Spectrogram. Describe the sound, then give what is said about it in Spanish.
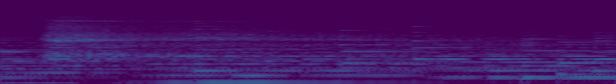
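A long, deep exhale released after a held breath during a guided breathing exercise: a soft, steady, breathy rush of air that stays quiet and even for several seconds. “Y aguanta. Y exhala.”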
